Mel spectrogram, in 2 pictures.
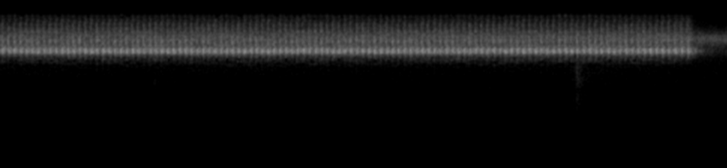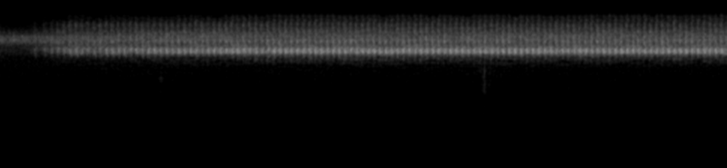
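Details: High, thin, rapidly pulsing grasshopper trill running continuously, with one brief dip in loudness midway that quickly swells back to full strength; no music underneath.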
